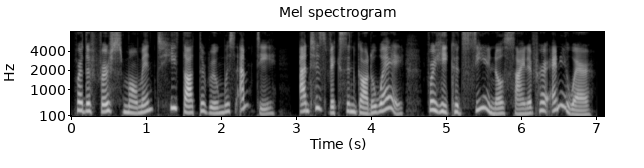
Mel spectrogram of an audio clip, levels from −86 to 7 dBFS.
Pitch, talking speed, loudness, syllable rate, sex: 240 Hz, 205 wpm, -21 LUFS, 5.0 syllables/s, female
